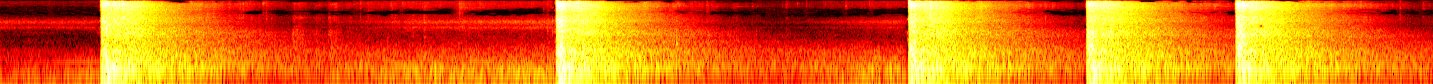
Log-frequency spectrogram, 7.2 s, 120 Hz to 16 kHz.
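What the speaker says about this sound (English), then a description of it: "So again, 5 rounds out of the Saiga. I was using real low birdshot" Five blasts from a Saiga 12 shotgun loaded with light birdshot, loud and close, two spaced shots followed by three in quicker succession, each with a decaying echo.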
